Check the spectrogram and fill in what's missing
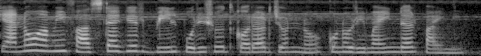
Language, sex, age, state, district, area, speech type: Bengali, female, 60+, West Bengal, Purulia, urban, read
